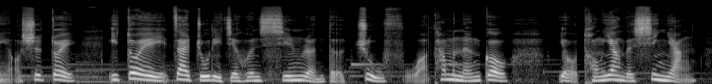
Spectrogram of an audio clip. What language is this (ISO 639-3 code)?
zho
